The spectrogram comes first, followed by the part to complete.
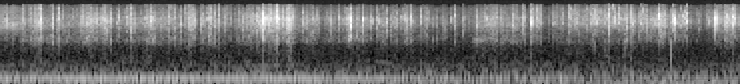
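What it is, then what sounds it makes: Artificial grass turf square. A small square of plastic artificial grass turf, held in one hand, has its blades raked and scratched with long acrylic nails. The result is a continuous, quiet, bright crinkling and scratching texture with many tiny rapid ticks. A faint steady low hum runs underneath.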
